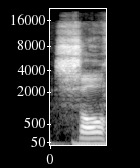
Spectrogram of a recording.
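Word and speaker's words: Seoul: name of the restaurant soul food soul food kitchen is spelled s-e-o-u-l okay i i said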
